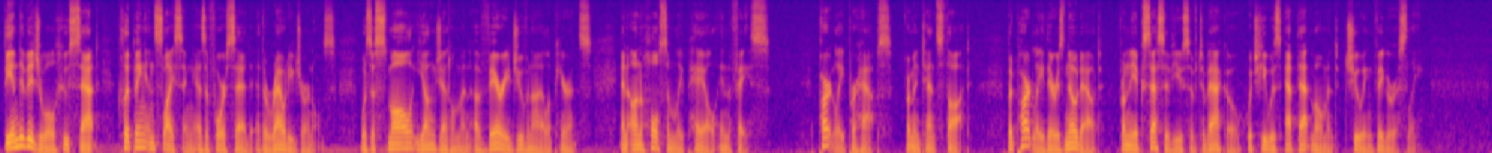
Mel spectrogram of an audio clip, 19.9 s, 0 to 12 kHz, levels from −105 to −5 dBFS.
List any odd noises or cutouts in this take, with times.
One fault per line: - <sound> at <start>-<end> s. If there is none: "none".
none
